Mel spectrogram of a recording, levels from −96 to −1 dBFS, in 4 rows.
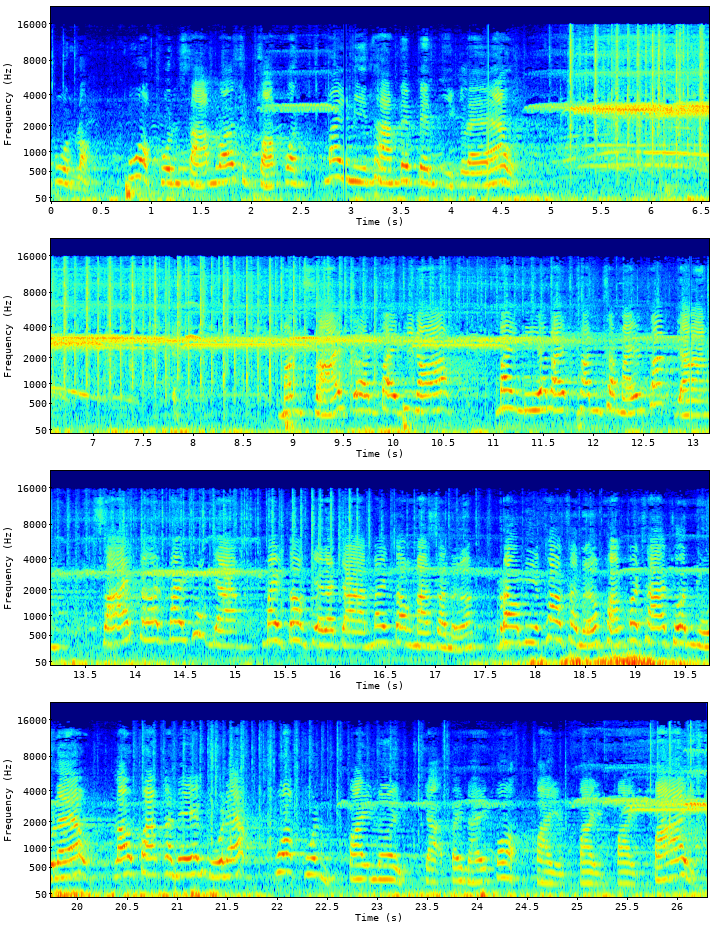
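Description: At 2.93 s there's a gap between stream segments. The audio drops out for about 26 ms with hard edges on both sides, then carries on. The timestamps of two segments didn't quite meet, so the player filled the hole with silence. Nothing is actually lost; the timeline just gets stretched a little.

At 4.37 s you hear a repeated buffer. A tiny slice, about 12 ms, which fits a 512-sample buffer, plays twice in a row because fresh audio didn't arrive in time and the device replayed what it had. Since the buffer is so short, it comes across as a click or brief buzz rather than an obvious stutter, and roughly 10 ms of real audio goes missing.

The segment gaps come back at 8.96 s, 10.96 s, 12.97 s and 20.99 s. They're shorter, roughly 5 to 15 ms, and land on 2-second segment boundaries, so they read as small regular ticks or dropouts.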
